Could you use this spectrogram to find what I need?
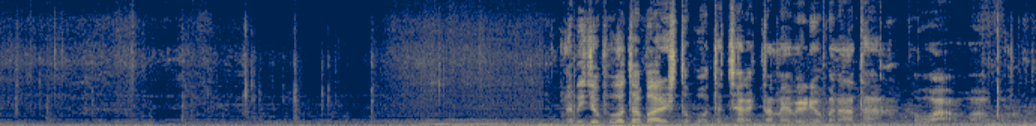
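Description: A car rumbles steadily as it drives along a road.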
